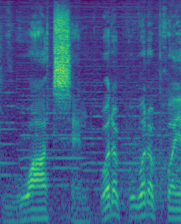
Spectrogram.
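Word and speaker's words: Wattson: just realized now that I said his name wrong it's Watson what a what a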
